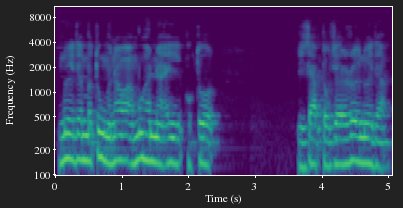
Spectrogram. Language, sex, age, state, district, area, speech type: Manipuri, male, 45-60, Manipur, Bishnupur, rural, spontaneous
